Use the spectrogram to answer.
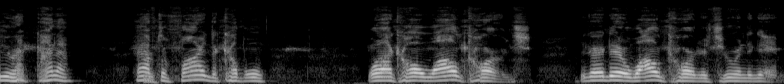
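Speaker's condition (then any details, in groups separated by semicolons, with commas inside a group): Head and neck cancer; dry throat, dry mouth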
